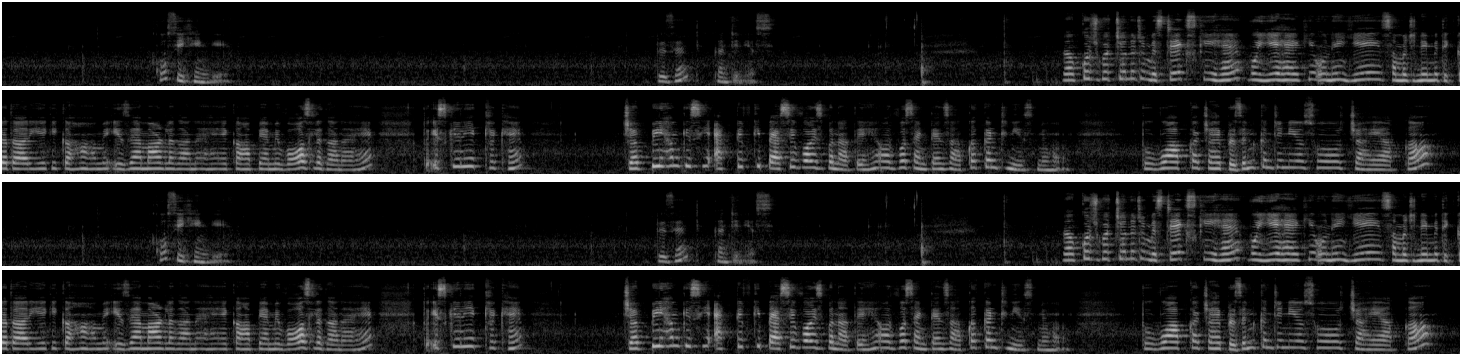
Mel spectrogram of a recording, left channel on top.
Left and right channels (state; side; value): normal; both; correlation 0.92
